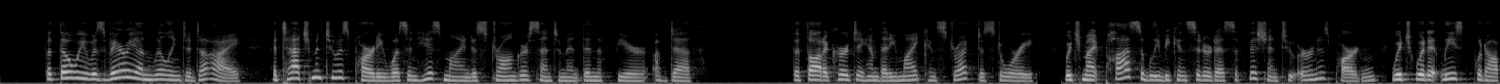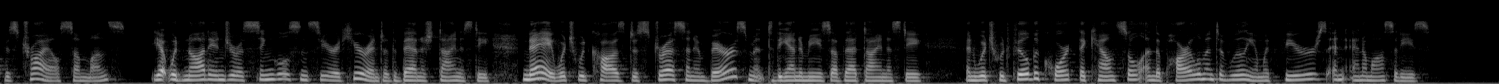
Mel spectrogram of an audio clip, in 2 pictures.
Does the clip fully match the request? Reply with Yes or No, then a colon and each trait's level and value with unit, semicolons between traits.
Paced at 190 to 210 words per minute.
Yes: average, 200 wpm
